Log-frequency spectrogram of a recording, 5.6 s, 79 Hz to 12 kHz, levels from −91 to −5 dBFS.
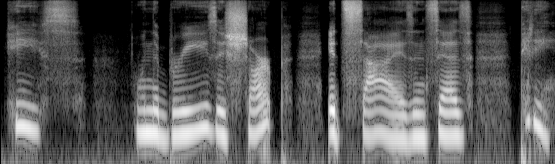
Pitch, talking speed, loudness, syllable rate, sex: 205 Hz, 120 wpm, -18 LUFS, 3.5 syllables/s, female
